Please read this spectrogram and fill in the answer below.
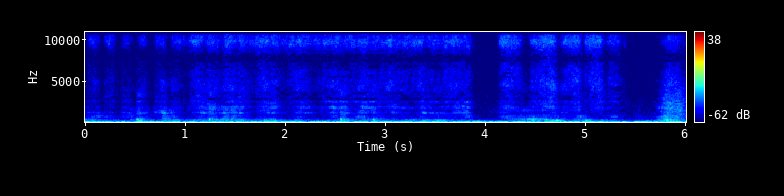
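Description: Faint scratchy rubbing of a lightly abrasive finishing pad scrubbing over silver leaf on painted furniture, stripping the leaf from spots with no adhesive beneath so the stencil pattern shows. There is a brief pause about four seconds in.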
